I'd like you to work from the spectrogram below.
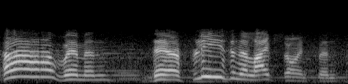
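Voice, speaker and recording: An actor playing an excitable, money-loving roguish foreign sidekick, philosophizing with mock innocence in 1940s radio comedy style. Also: male voice, very high-pitched, takes it slowly, soft background music, exaggerated voice. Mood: rueful, comic. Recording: muffled old radio broadcast.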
